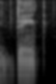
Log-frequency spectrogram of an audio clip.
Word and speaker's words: Dink: I was MC Dink. That rhymes with think.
